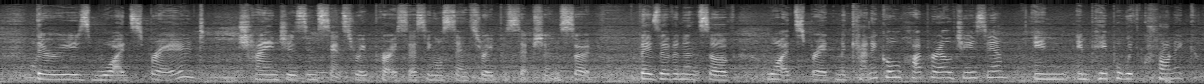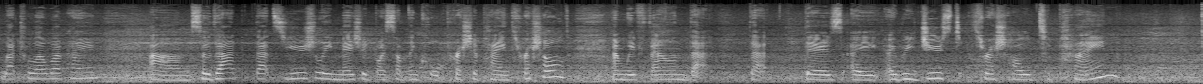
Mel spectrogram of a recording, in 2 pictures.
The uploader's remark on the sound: Recorded outside. Gold Coast in Australia, apologies for the sound of wildlife in the background !!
